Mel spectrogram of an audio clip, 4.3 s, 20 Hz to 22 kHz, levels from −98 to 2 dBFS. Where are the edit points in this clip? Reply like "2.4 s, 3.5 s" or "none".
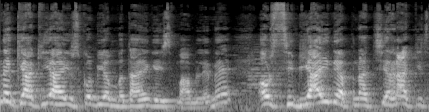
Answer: none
